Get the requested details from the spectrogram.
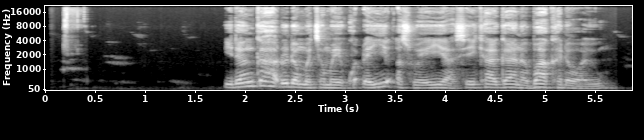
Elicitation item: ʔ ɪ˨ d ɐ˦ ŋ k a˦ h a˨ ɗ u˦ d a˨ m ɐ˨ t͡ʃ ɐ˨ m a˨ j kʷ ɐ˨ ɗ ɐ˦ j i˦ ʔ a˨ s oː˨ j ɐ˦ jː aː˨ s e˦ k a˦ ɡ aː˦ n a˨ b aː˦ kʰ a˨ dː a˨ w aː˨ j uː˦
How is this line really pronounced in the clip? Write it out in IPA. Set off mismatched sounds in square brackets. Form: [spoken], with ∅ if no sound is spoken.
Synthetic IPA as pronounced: ʔ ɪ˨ d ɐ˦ ŋ k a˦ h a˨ ɗ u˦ d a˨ m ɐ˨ t͡ʃ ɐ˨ m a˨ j kʷ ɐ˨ ɗ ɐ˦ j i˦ ʔ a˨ s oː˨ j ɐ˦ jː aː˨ s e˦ k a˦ ɡ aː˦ n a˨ b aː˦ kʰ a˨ [d] a˨ w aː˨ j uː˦

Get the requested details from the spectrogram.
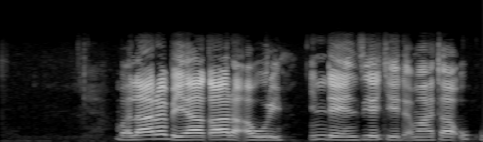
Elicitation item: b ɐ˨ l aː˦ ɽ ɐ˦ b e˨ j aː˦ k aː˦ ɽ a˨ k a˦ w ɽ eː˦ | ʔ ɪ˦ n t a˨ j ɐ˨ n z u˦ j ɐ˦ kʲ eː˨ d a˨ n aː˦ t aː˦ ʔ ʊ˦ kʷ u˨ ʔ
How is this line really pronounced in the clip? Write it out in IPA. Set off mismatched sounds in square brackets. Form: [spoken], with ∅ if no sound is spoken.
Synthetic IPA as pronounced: b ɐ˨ l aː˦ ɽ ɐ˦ b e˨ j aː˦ [kʼ] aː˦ ɽ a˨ [ʔ] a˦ w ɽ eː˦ | ʔ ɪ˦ n [d] a˨ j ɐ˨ n z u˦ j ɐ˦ kʲ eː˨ d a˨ [m] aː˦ t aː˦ ʔ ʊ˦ kʷ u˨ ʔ

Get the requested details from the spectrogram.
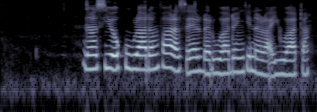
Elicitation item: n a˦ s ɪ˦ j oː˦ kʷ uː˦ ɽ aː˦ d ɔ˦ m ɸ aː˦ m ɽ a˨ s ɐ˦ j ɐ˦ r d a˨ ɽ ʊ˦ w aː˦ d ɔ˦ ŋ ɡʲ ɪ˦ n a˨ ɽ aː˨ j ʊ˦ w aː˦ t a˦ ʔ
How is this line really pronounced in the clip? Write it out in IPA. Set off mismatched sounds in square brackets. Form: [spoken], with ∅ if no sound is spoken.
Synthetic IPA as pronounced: n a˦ s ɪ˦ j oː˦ kʷ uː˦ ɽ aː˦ d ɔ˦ m ɸ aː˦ [∅] ɽ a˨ s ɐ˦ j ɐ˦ r d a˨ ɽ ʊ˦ w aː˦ d ɔ˦ ŋ ɡʲ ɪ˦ n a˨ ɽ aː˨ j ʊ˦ w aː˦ t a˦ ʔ

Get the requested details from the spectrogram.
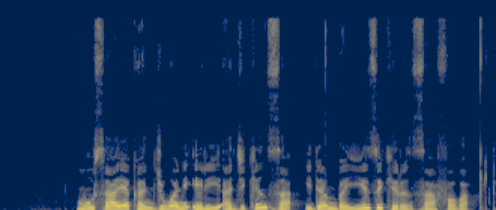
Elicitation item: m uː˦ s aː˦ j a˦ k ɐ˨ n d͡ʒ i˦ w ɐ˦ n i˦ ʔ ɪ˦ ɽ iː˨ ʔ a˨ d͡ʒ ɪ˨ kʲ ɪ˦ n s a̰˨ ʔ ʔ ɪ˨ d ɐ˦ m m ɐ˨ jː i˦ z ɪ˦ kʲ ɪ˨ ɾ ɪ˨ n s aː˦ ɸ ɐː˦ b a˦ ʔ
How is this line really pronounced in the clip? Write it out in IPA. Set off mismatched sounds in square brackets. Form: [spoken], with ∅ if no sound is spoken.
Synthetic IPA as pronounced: m uː˦ s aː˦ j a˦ k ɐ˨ n d͡ʒ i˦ w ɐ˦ n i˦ ʔ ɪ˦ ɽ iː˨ ʔ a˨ d͡ʒ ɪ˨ kʲ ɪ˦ n s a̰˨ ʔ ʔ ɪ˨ d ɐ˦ m [b] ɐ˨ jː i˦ z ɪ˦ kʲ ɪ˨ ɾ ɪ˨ n s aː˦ ɸ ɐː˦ b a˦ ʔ

